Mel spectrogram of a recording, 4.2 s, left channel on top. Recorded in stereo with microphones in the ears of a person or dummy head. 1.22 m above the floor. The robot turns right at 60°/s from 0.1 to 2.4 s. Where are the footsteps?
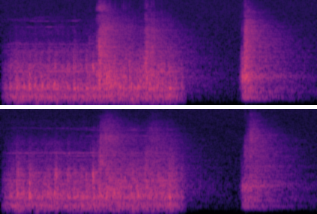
55° left (ahead or behind), 5 m.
